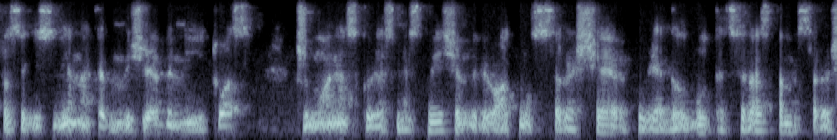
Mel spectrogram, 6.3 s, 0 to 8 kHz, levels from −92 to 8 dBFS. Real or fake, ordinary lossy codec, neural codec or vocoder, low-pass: fake; Opus, 32 kbps; vocoder, 22.05 kHz, 80 mel bands, HiFi-GAN; 7.2 kHz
